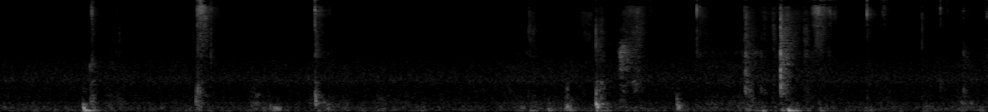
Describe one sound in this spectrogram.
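Fingers squeeze and crumble soft sand, with soft crunches and crackles.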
